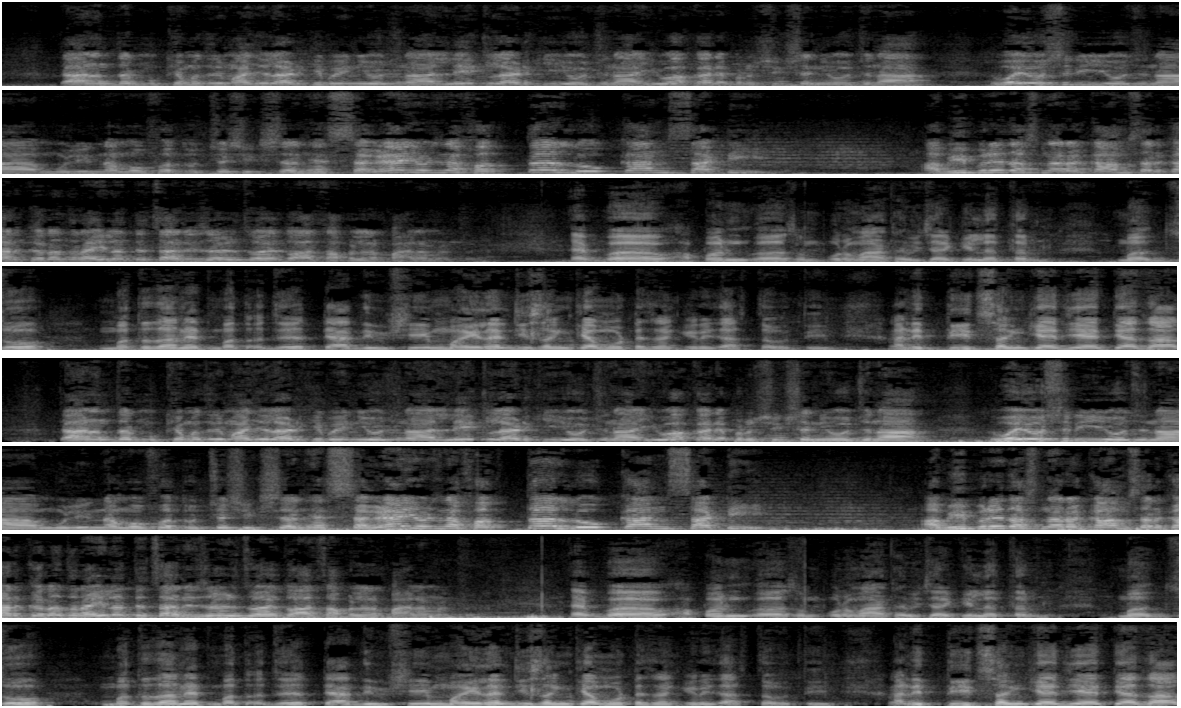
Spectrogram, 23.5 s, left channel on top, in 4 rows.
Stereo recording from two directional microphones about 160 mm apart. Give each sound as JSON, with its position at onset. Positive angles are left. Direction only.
{"t": 0.3, "sound": "a man's voice", "side_deg": -40}
{"t": 10.6, "sound": "a man's voice", "side_deg": -40}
